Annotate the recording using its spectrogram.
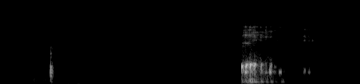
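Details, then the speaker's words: A brief, rough, fluttering open-mouth snore sound after a faint click in a quiet room, imitated by an adult demonstrating snoring during a pranayama breathing lesson; simulated snoring. "स्नरिंग sound जो होती है ना उसका मुंह खोल के खर्राटे मारते हैं देखो मैं खर्राटे मार के दिखता हूं देखो मेरा मुंह देखो"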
